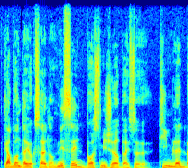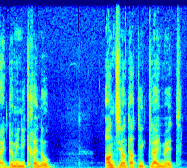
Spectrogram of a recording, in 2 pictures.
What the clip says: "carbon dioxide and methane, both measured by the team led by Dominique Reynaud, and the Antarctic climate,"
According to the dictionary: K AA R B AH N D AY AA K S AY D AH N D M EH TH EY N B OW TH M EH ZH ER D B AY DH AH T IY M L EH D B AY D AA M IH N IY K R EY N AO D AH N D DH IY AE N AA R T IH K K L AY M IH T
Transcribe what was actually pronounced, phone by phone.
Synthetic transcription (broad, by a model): K AA R B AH N D AY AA K S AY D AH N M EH S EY N B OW S M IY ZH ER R B AY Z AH T IY M L EH D B AY D AA M IH N IY K R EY N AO AH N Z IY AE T AA R T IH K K L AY M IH T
